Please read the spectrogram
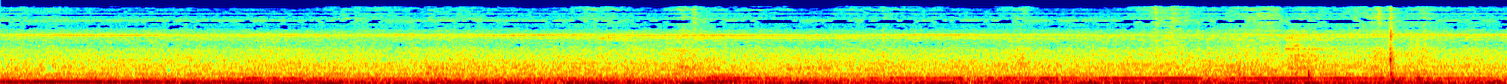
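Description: Steady low background rumble with a faint hum and no distinct events.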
